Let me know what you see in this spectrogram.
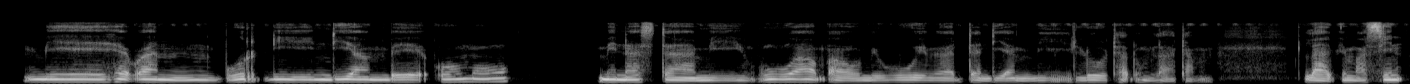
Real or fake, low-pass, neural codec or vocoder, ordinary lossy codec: real; 7.2 kHz; none; none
